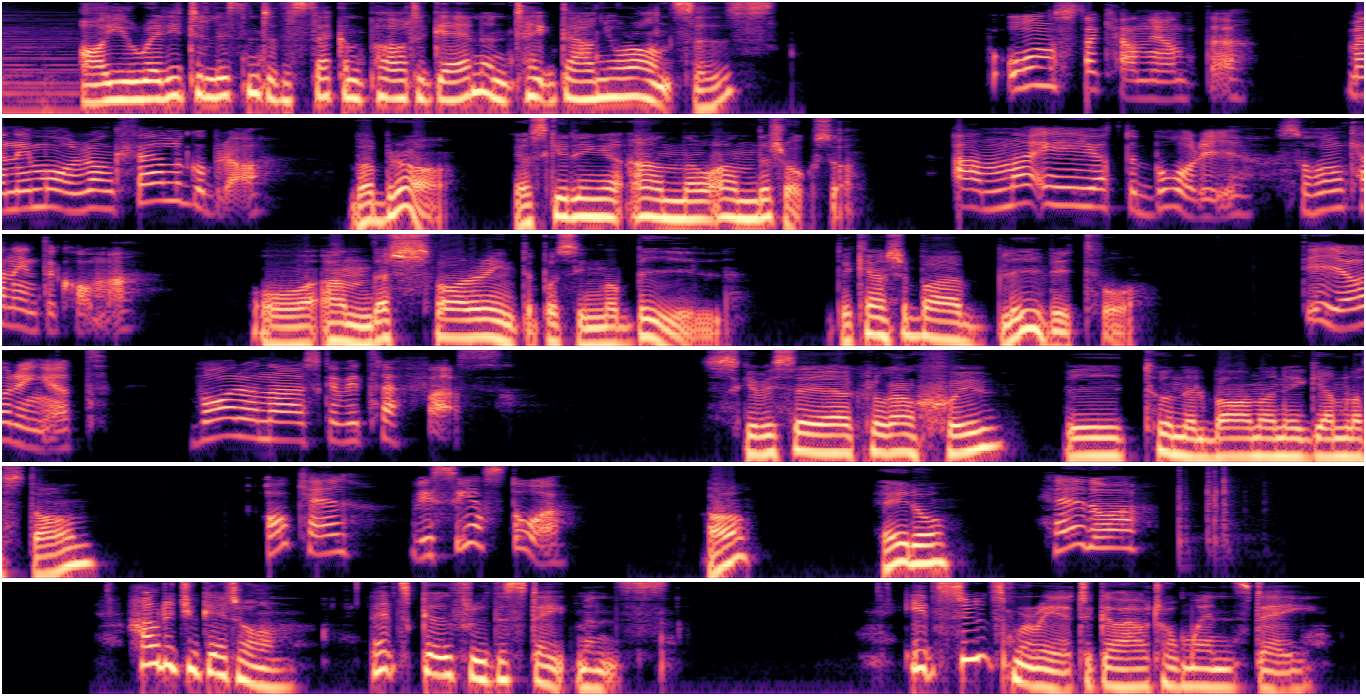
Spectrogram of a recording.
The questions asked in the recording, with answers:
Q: It suits Maria to go out on Wednesday.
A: False. Maria can't go out on Wednesday, so the next night suits her.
